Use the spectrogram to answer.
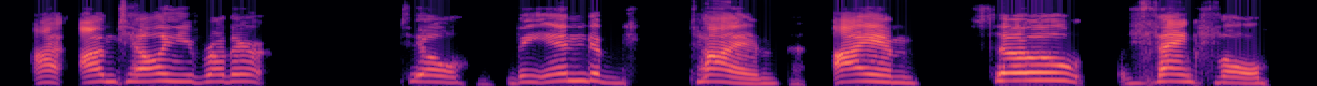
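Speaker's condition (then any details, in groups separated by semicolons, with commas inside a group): Cerebral palsy; lifelong wheelchair user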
